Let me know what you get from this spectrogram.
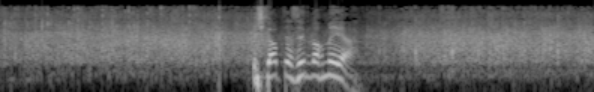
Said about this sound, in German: Halleluja. Wollen wir Jesus mal einen Applaus geben dafür?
